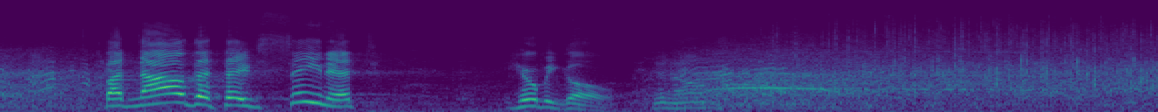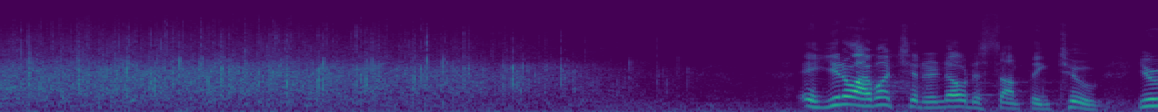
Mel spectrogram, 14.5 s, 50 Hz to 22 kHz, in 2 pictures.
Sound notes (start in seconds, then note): 4.5 applause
